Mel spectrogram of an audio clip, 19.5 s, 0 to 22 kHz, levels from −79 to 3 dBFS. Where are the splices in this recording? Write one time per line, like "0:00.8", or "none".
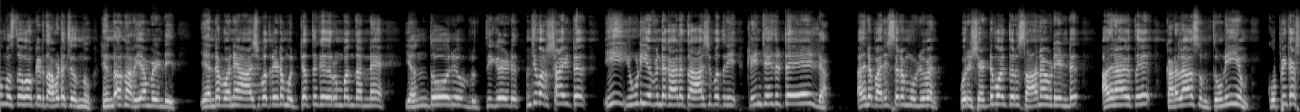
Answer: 0:07.9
